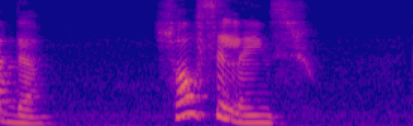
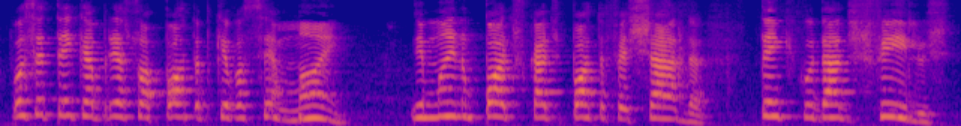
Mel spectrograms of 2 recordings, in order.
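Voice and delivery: higher, louder scolding of his mother; indignant lecture; 6 semitones higher, 4 dB louder than usual. Acted. Son lectures mother about open doors, indignant. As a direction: lay down the law to mom. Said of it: "Apelei mesmo".

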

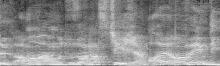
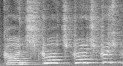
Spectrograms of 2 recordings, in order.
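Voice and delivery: panicked; 14 semitones higher, much slower than usual. Real, not acted. Fleeing creatures in panic.

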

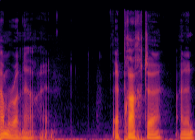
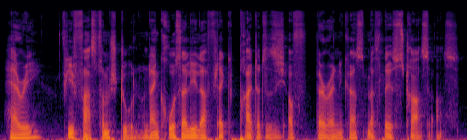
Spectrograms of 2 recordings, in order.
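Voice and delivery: plain reading voice

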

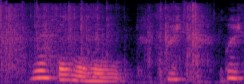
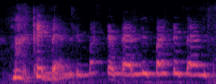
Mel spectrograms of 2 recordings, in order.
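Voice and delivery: soft cooing; 10 semitones higher, 7 dB quieter, faster than usual. Real, not acted. Grandma coos over gifts.

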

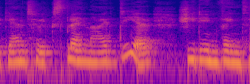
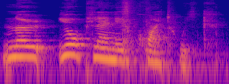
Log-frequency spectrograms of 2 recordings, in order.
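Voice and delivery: slow, higher-pitched dismissal; scoffing; 5 semitones higher, 4 dB louder, slower than usual. A narrator's reading. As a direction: scornfully draw out the verdict. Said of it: "Sue scoffed at her friend".

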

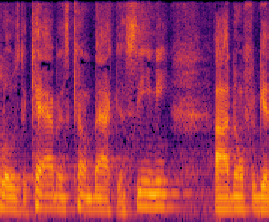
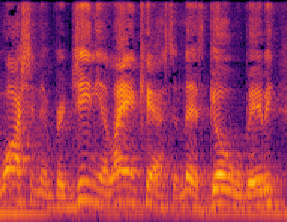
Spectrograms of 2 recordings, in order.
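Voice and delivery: usual speaking voice

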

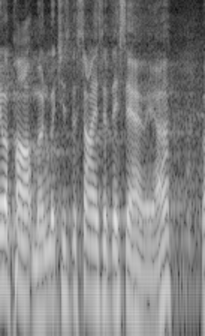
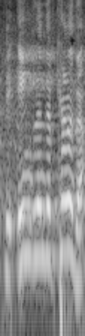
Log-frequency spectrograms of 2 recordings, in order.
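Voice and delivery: mocking repeat; 7 semitones higher, faster than usual. Shown as a demonstration. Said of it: "repeated with incredulity".

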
